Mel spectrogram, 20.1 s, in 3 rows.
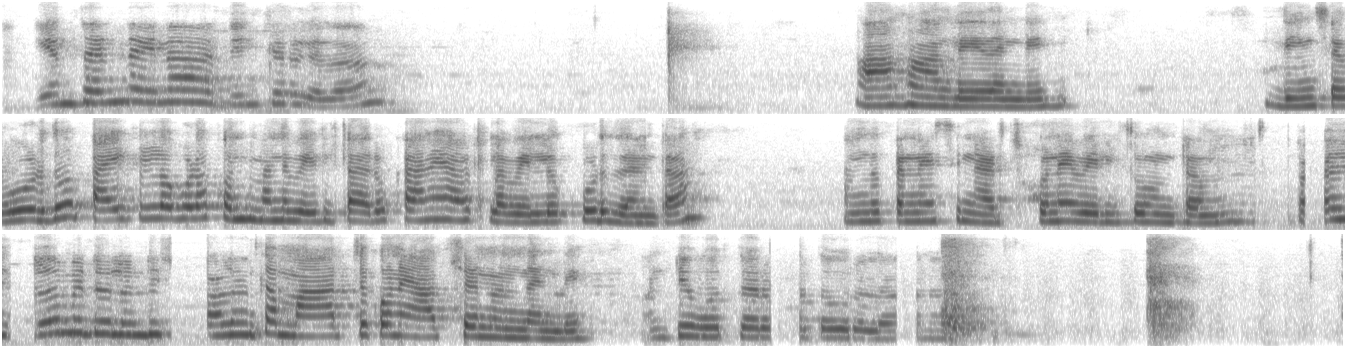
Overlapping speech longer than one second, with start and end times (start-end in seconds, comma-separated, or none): none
